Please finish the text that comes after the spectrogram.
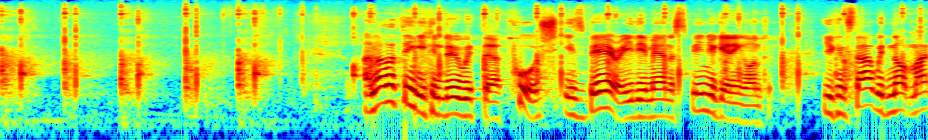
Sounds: playing table tennis

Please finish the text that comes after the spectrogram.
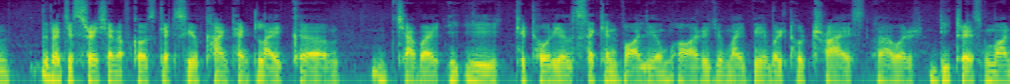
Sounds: Speech

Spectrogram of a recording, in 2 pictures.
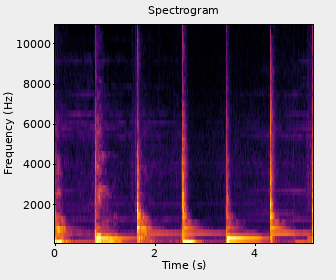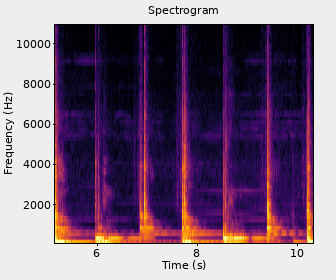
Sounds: playing tabla

